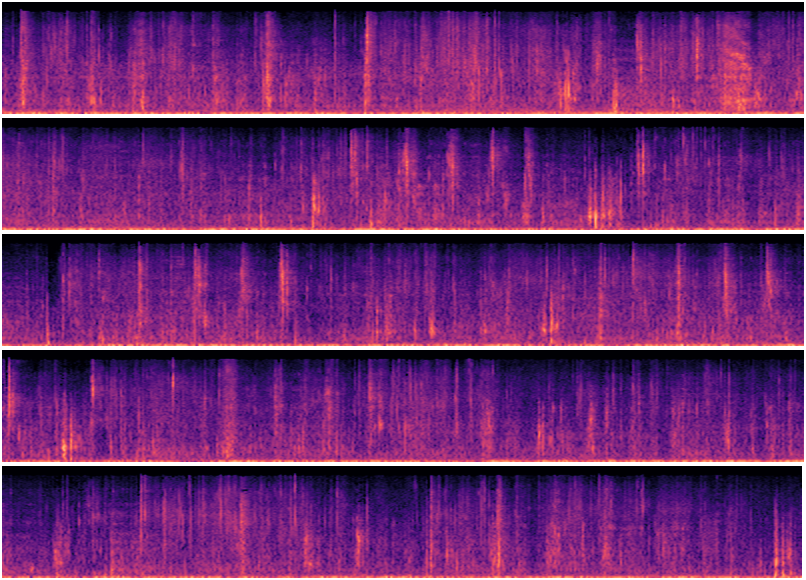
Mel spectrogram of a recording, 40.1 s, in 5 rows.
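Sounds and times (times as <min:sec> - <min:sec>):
chewing and biting: 0:00.0 - 0:40.0.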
